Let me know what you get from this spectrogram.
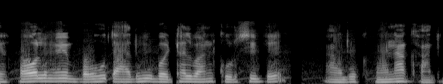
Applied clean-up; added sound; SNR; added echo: neural separator model SepFormer DNS4.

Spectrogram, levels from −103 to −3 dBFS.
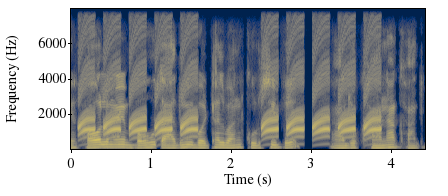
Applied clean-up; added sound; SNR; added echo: none; Alarm; -4 dB; none.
